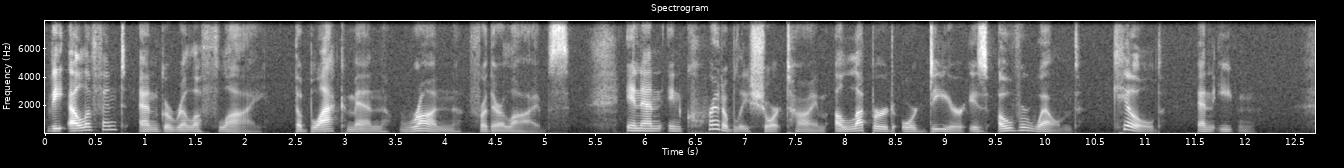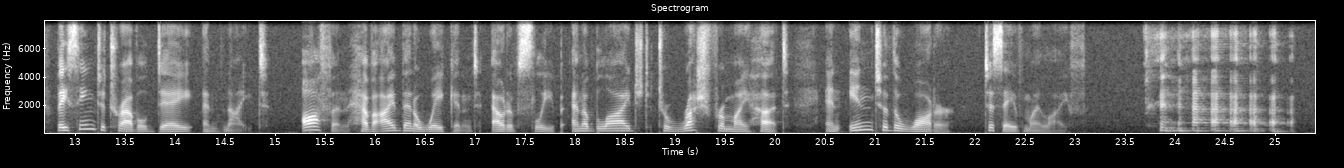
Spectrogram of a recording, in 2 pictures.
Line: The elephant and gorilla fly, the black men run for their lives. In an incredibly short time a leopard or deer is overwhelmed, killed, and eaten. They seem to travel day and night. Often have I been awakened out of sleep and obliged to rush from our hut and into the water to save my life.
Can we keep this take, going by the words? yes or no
no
